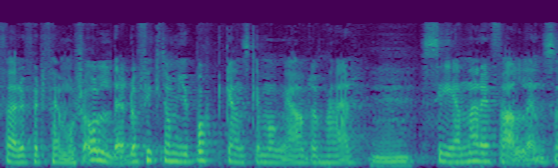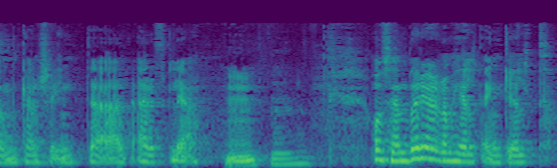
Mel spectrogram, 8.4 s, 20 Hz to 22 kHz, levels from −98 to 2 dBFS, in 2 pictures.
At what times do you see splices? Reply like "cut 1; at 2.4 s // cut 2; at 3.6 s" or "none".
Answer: none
